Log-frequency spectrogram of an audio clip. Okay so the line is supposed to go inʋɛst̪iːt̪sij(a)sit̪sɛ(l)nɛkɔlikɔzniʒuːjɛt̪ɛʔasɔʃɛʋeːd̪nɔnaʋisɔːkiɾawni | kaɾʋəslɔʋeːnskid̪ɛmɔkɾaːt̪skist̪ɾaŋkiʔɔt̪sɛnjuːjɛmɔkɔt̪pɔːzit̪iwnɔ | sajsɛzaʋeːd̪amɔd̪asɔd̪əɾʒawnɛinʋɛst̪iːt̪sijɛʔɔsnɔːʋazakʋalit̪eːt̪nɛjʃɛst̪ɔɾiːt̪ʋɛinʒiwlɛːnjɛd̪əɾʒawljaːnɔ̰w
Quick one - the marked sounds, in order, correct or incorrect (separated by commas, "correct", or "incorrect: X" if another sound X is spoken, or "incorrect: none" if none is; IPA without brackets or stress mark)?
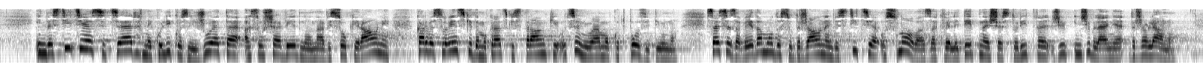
incorrect: ɛ, incorrect: ɾ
